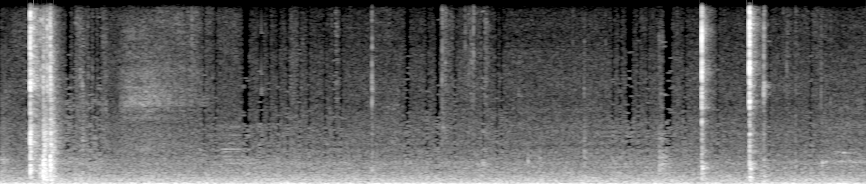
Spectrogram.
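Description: A few sharp clicks of a small metal tool touching a keyboard's switch pins and circuit board: two just under half a second in, and two more near the end. A steady faint hum lies under them.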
